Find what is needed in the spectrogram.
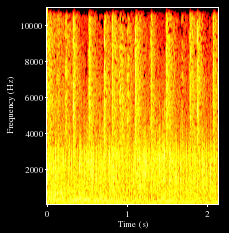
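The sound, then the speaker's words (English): A nuclear bomb explosion following a countdown in a political ad: a dense, sustained low roar that rumbles steadily at full strength for the whole stretch without fading. “little girl is pulling the petals off a daisy, and the countdown comes. 6, 8, 9. 3, 2, 1, the nuclear bomb.”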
